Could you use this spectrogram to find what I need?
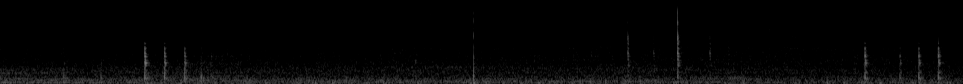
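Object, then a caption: Plastic comb. A dark, solid plastic comb with fine teeth is held and pressed on a wooden table while its teeth are strummed and flicked with the fingertips. Short, dry, bright clicks ring out in small clusters and single flicks over a quiet low hum, each dying away almost instantly.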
